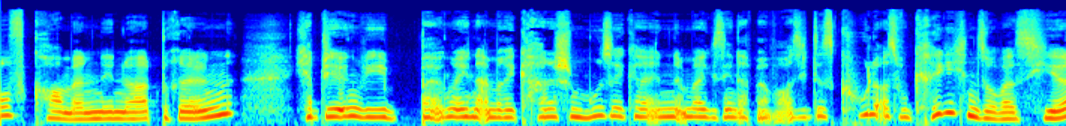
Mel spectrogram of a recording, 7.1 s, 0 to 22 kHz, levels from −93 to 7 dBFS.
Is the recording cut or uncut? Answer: uncut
